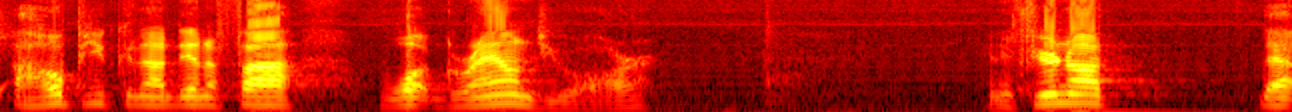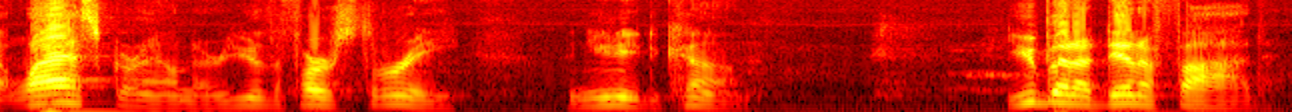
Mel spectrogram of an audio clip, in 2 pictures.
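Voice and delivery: ordinary talk

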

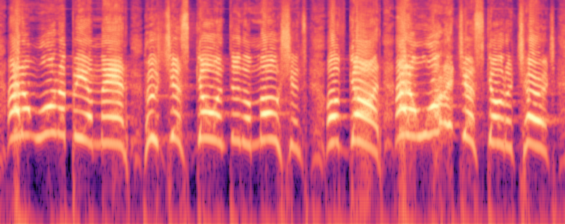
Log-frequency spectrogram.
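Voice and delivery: loud, high, slow shouted sermon; rally the men, shouting them to God; preaching at full force. Acted.

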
